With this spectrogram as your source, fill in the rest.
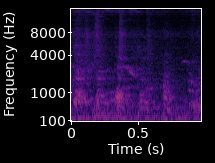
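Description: Chickens clucking softly in short, scattered calls at a moderate distance, with steady background noise and no voices; the birds are a prized, costly breed.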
